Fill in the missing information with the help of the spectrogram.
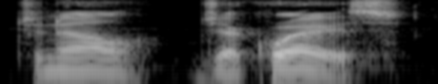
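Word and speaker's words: Jennell Jaquays: I've called her Jacques, seeing the video. I learned, much like Nate Treme, I learned how to pronounce her name, Janelle Jacques.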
